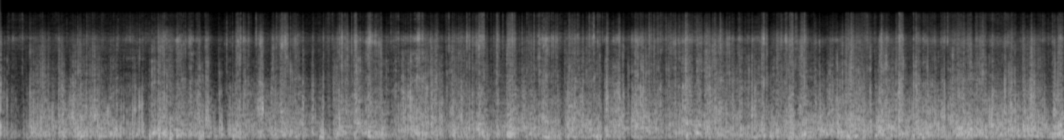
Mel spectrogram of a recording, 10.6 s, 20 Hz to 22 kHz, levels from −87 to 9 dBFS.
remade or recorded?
remade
